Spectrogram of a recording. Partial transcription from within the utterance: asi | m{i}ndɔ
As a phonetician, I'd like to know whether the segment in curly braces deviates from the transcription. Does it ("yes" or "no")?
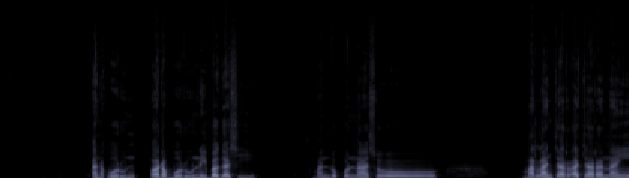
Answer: yes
